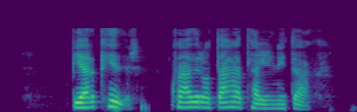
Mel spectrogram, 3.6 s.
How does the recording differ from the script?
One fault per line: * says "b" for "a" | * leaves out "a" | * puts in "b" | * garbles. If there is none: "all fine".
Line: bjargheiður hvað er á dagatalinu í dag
all fine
